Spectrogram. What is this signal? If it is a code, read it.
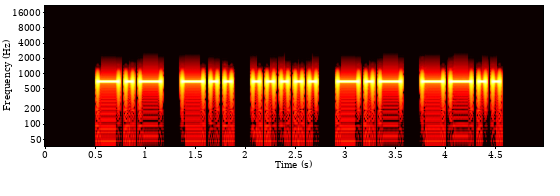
Morse code, heard as a keyed tone, about 17 wpm, 700 Hz. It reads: KD5KZ
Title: USA Call Signs - 5 Characters - 3x Character Spacing - 17wpm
